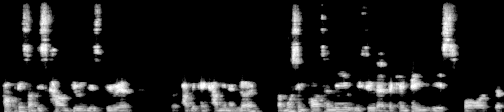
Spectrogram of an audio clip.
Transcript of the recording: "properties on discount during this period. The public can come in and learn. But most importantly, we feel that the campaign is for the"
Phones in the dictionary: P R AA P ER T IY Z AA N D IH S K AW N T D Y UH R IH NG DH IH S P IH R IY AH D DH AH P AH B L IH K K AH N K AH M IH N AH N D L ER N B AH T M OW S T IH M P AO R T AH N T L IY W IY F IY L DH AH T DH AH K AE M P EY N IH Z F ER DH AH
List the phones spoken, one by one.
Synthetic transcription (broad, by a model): P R AA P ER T IY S AA N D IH S K AW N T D Y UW R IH NG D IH S P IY R IY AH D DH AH P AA B L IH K K AH N K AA M IH N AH N L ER N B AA T M OW S T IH M P AO T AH N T L IY W IY F IY L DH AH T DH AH K AE M P EY N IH S F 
